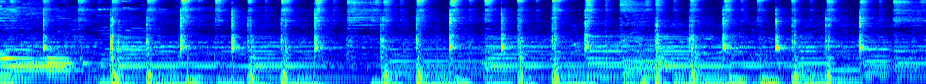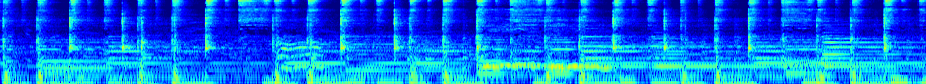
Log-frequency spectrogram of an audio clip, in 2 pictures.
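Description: Live reggae band playing an instrumental passage with no vocals: a heavy, repeating bass line under steady drums, with keyboard and guitar chords.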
